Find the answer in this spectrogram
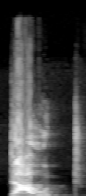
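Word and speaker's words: doubt: তখন কি হবে না, এখানে আমরা পটা উচ্চারণ করি না, আবার ডাউট।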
